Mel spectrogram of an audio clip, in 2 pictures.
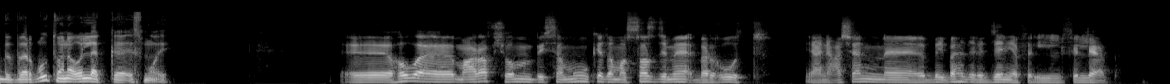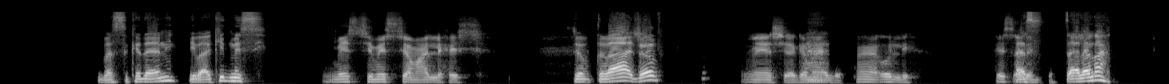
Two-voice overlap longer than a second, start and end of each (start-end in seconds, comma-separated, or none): none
